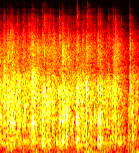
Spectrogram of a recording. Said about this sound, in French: On peut effectivement applaudir Daniel pour ça.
